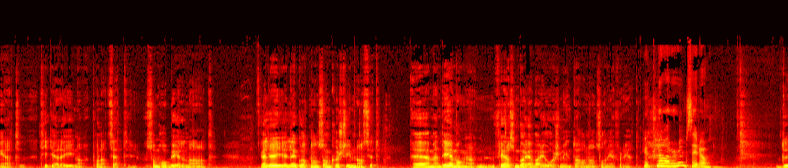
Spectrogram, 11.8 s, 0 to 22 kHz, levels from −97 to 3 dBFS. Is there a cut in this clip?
no; 0 cuts

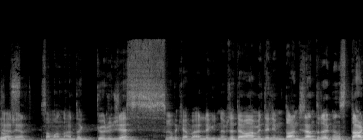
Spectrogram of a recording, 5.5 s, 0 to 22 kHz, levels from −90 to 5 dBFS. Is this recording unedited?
yes; 0 cuts

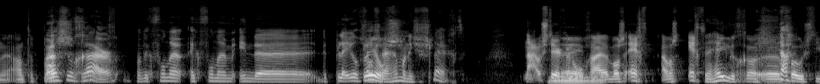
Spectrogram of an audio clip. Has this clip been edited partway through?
no; 0 cuts

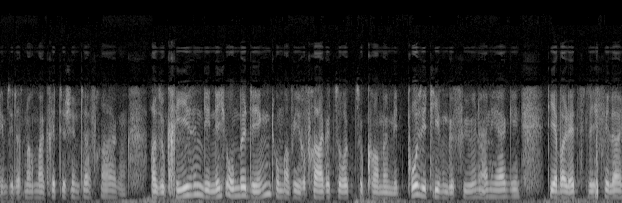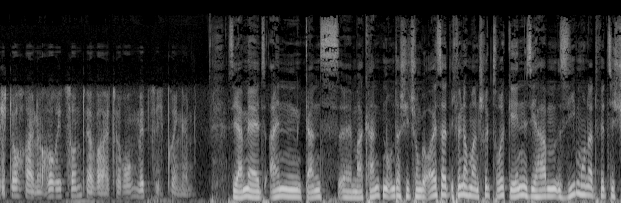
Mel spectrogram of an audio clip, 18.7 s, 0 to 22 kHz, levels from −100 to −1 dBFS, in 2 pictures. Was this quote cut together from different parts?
no; 0 cuts

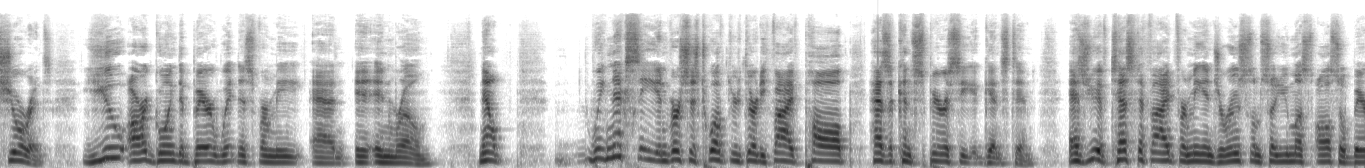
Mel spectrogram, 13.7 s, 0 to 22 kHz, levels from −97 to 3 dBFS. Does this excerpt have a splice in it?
yes; 1 cut; at 10.5 s

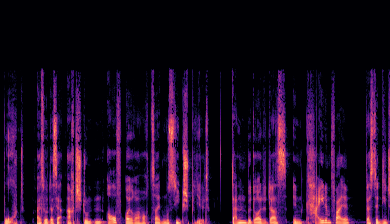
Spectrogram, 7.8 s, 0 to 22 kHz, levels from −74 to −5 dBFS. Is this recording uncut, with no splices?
yes; 0 cuts

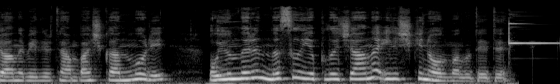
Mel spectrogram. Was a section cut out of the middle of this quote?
yes; 1 cut; at 2.0 s

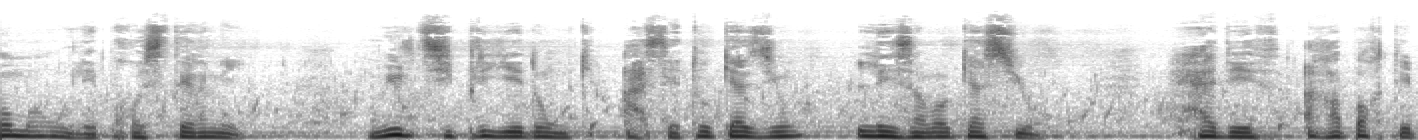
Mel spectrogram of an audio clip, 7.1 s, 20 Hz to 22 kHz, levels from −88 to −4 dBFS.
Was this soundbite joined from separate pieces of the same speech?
no; 0 cuts

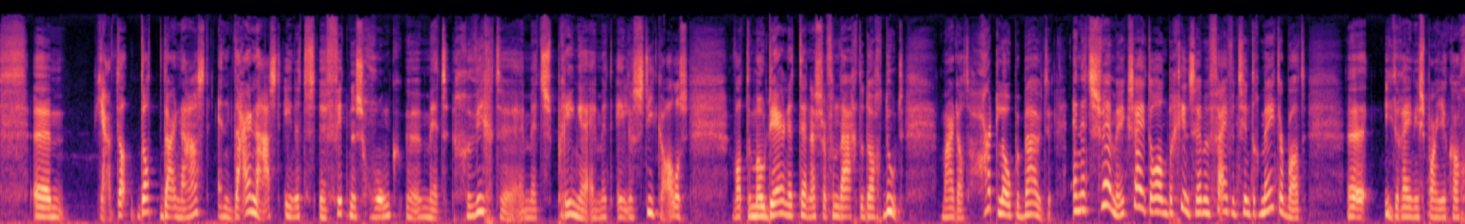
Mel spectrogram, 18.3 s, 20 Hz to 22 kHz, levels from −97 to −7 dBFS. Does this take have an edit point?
no; 0 cuts

